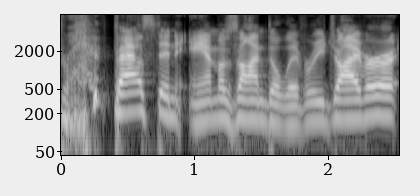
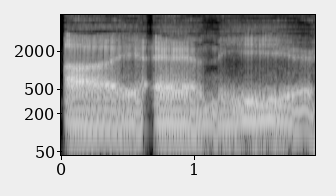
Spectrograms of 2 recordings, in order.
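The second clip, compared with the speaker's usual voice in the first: artificially deepened, demon-like put-on voice; 11 semitones lower than usual. Repeating a man's line while reacting to him: imitating a deepened voice. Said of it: "he's like deepening his voice".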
